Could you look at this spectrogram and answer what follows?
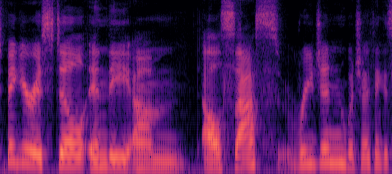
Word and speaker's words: Alsace: I said this figure is still in the Alsace region which i think is how you pronounce it like right around the also lorraine like right around with the french and german border so st.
